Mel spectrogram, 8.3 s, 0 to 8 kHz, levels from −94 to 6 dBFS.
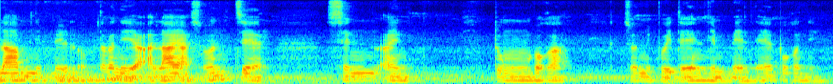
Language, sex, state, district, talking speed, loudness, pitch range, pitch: Mizo, male, Mizoram, Aizawl, 175 wpm, -24 LUFS, 85-95 Hz, 90 Hz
